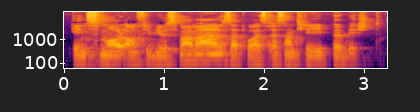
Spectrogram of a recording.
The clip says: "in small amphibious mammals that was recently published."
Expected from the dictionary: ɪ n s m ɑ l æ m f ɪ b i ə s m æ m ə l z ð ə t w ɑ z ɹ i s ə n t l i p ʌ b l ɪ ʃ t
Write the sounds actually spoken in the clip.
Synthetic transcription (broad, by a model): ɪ n s m ɑ l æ f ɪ b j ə s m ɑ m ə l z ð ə t w ɑ z ɹ i s ə n t l i p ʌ b l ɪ ʃ t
